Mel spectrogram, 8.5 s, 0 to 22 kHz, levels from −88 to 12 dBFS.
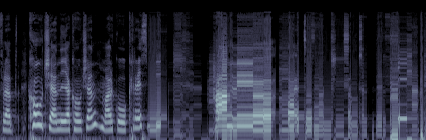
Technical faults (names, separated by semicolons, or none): robotic sound from repeated short buffers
